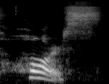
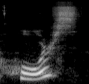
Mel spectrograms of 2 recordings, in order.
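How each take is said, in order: First: The vowel is said with the jaw wide open. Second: The vowel is said with a less open jaw. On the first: It names the animal. The speaker calls it right. "your jaw has to completely open up" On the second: It sounds like the word for a rough voice. The speaker calls it wrong. "It's not horse"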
